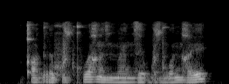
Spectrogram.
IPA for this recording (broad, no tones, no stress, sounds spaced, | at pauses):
qʼ æ ɡ r æ xʷ e z kʷʰ æ ʁ ɛ̃ z m b æ̃ n z e ɡʷ æ z ŋʷ æ ŋ ʁ e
